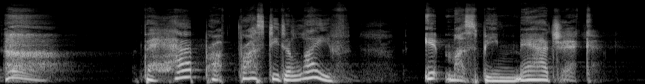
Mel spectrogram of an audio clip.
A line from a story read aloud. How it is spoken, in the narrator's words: Karen gasped and said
